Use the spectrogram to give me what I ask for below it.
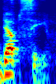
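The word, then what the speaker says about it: Dopsie: and D dupsy that's that's how he pronounces it so this album rock rock and dupsy looks like dsy but I believe they pronounced it dupsy if I remember right this was the very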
